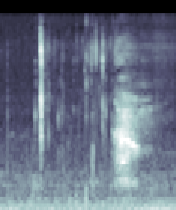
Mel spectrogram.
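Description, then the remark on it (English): A quiet sip of black cherry seltzer: a sharp click, a few small wet ticks, then a short hissing slurp with a faint bubbly whistle. “that's the worst seltzer. Yeah, probably. That we're about to take a sip of.”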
